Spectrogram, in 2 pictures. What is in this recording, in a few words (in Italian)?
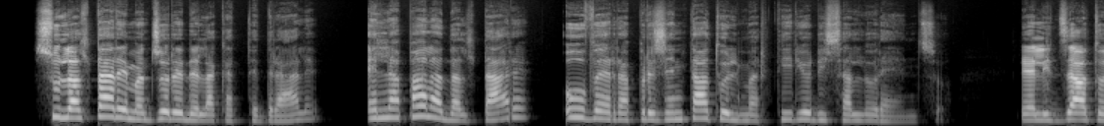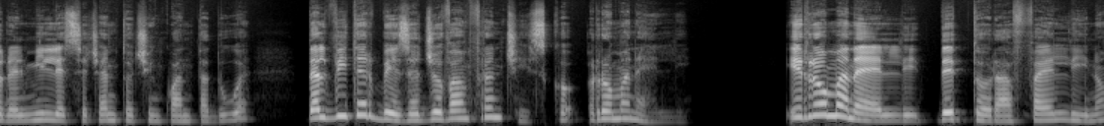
Audioguida, voice-over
